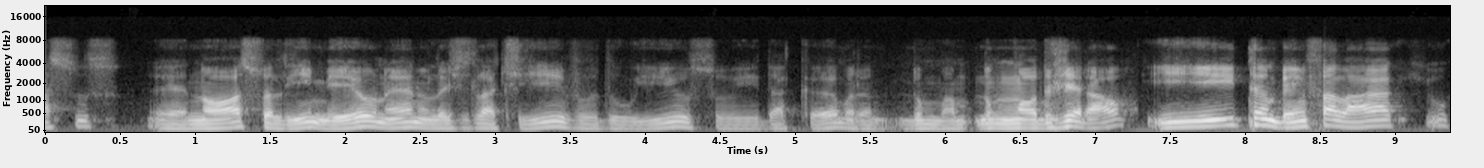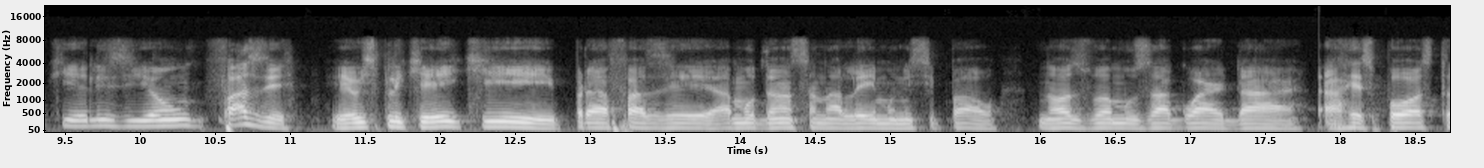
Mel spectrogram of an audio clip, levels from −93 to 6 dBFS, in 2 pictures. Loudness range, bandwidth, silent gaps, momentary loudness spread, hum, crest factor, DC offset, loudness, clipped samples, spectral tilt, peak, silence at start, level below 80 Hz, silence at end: 6 LU; 8.6 kHz; none; 12 LU; none; 14 dB; under 0.1%; -15 LUFS; under 0.1%; -7 dB/octave; 0 dBFS; 0 s; -40 dBFS; 0 s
